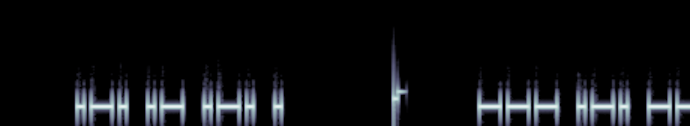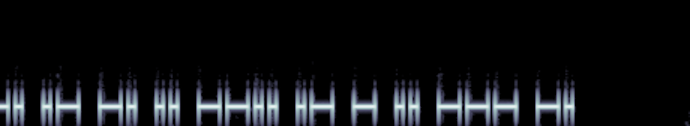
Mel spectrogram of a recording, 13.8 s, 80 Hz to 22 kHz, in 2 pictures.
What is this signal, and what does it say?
Morse code, heard as a keyed tone, about 17 wpm, 700 Hz. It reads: RARE ORGANIZATION
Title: Sentences from Top 1100 Words - New Word Drill Alt - 17wpm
